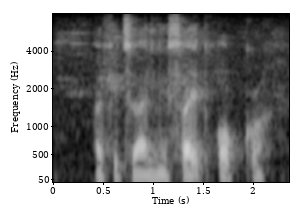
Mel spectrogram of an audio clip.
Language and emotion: Russian, neutral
